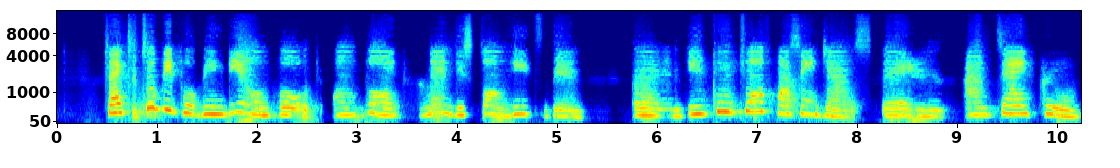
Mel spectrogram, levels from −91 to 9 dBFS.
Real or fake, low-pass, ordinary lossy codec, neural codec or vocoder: fake; 14.4 kHz; none; codec, 44.1 kHz, 0.9 kbps, DAC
